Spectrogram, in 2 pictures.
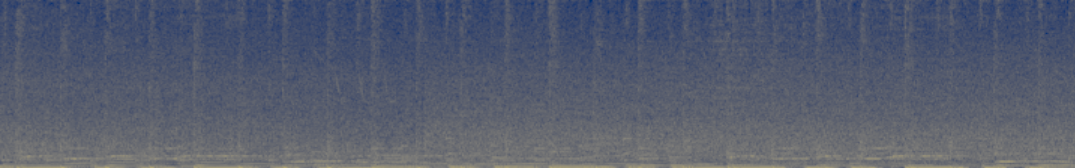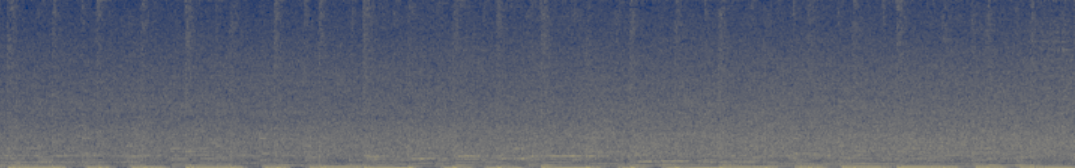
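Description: Water roars steadily at the Tuorno waterfalls, a cascade feeding a stream through dense, lush woodland in southern Italy. The rushing is loud, broadband and continuous throughout, with no voices.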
